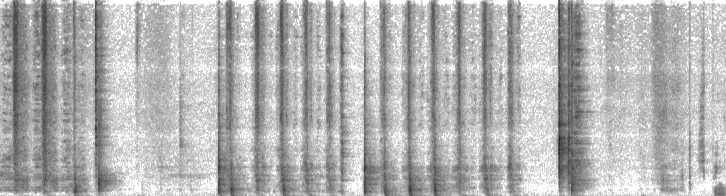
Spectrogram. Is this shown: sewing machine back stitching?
no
